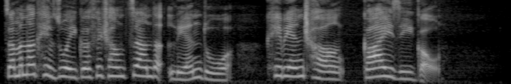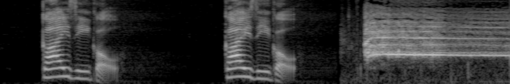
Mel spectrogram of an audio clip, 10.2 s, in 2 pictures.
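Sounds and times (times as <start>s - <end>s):
speech: 0.0s - 4.5s, 5.5s - 6.4s, 7.4s - 8.1s
cat screaming: 8.6s - 10.1s.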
